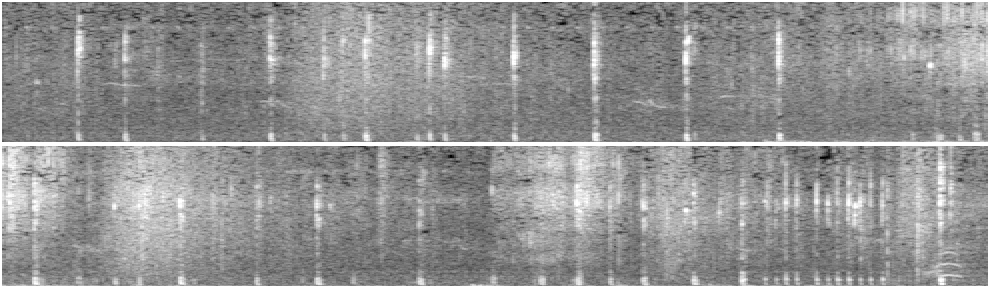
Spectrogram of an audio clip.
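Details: Adult ring-tailed lemurs feeding in trees at Berenty Reserve keep in contact with clucking calls, heard close: rapid, overlapping knocking clucks from several animals, with rustling foliage and soft hiss between them.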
